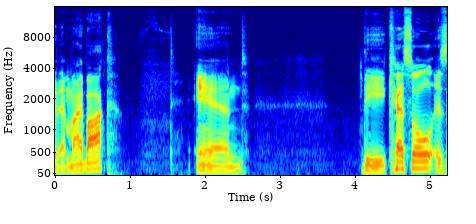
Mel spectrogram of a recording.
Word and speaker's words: Maybach: Maybach.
